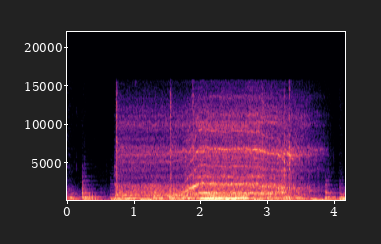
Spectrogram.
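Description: KitchenAid stand mixer running, its wire whisk beating a thick corn spoon bread batter with fresh corn kernels just added; the motor whine rises in pitch about two seconds in and then holds steady. Background music plays underneath.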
